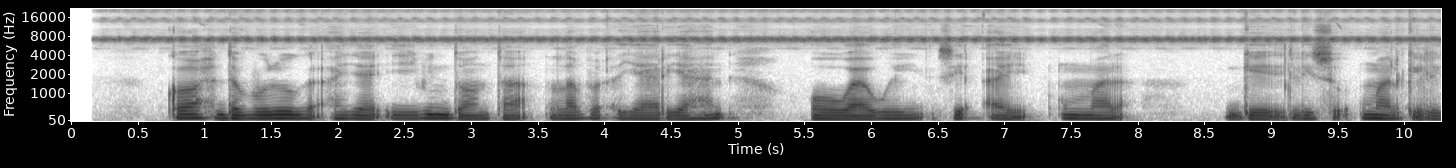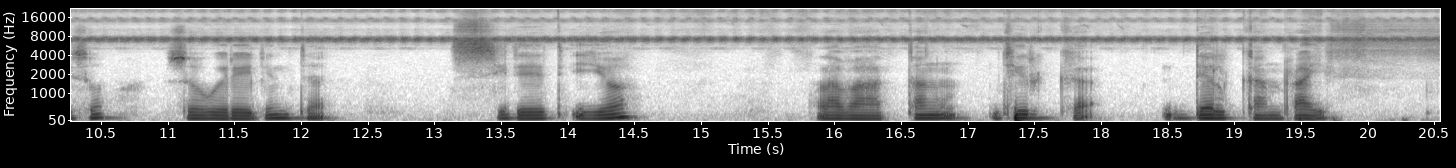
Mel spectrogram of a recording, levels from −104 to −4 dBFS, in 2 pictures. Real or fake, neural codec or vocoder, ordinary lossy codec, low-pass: real; none; none; none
